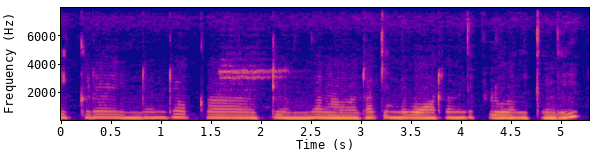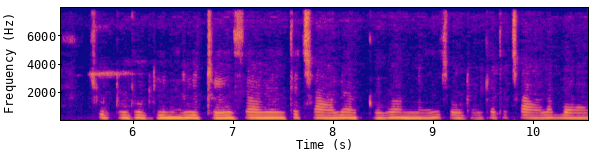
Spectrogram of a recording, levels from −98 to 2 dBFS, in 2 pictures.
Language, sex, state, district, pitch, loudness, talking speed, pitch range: Telugu, female, Andhra Pradesh, Visakhapatnam, 195 Hz, -29 LUFS, 115 wpm, 190-200 Hz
